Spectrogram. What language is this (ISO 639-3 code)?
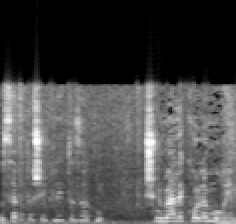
heb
